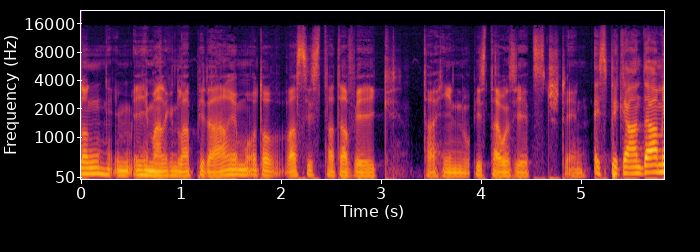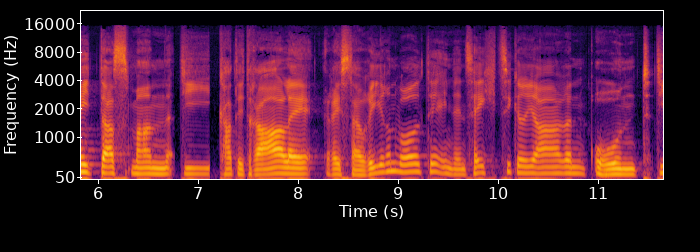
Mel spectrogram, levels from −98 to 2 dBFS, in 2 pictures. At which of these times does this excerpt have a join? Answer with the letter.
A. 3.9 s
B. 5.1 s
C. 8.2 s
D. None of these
A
